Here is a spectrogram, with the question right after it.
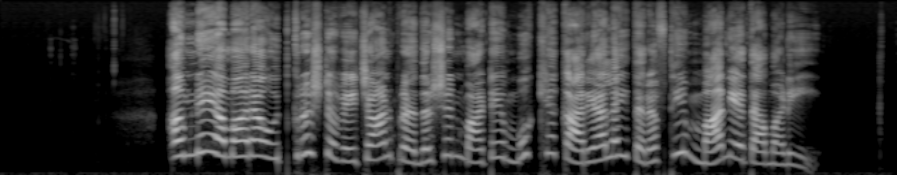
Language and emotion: Gujarati, happy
